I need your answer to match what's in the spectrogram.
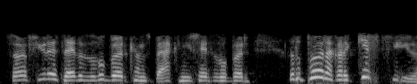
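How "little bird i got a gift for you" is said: high, louder sing-out to a pet; put-on excitement, pitched up; acted eager coaxing. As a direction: announce a surprise to a small bird. Luring the bird with a gift.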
